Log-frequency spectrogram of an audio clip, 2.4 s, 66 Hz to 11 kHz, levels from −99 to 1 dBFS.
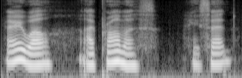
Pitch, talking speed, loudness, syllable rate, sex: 175 Hz, 125 wpm, -18 LUFS, 4.6 syllables/s, female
